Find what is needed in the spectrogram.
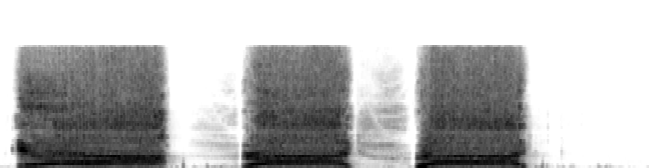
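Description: Three harsh, distorted vocal screams in the extreme-metal style, each lasting a little over a second with short gaps between, unaccompanied by instruments.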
